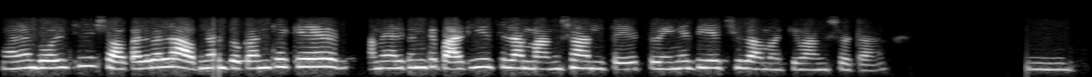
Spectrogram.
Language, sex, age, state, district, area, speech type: Bengali, female, 18-30, West Bengal, Howrah, urban, conversation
